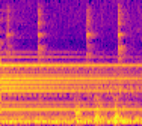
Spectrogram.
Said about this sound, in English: And there goes the clock.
